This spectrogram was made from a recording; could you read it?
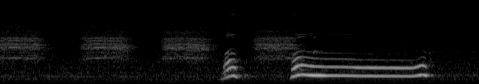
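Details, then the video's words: African grey parrot, a young pet still learning to talk, indoors: a few soft breathy rasps, a sharp rising squeak, then a long steady harmonic whistle that rises briefly at its end. "African grey talking"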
